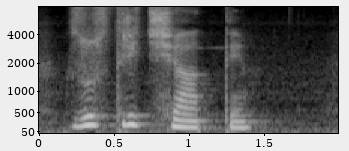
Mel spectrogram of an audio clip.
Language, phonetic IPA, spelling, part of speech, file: Ukrainian, [zʊstʲrʲiˈt͡ʃate], зустрічати, verb, Uk-зустрічати.ogg
- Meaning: 1. to meet, to encounter 2. to meet, to receive, to greet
